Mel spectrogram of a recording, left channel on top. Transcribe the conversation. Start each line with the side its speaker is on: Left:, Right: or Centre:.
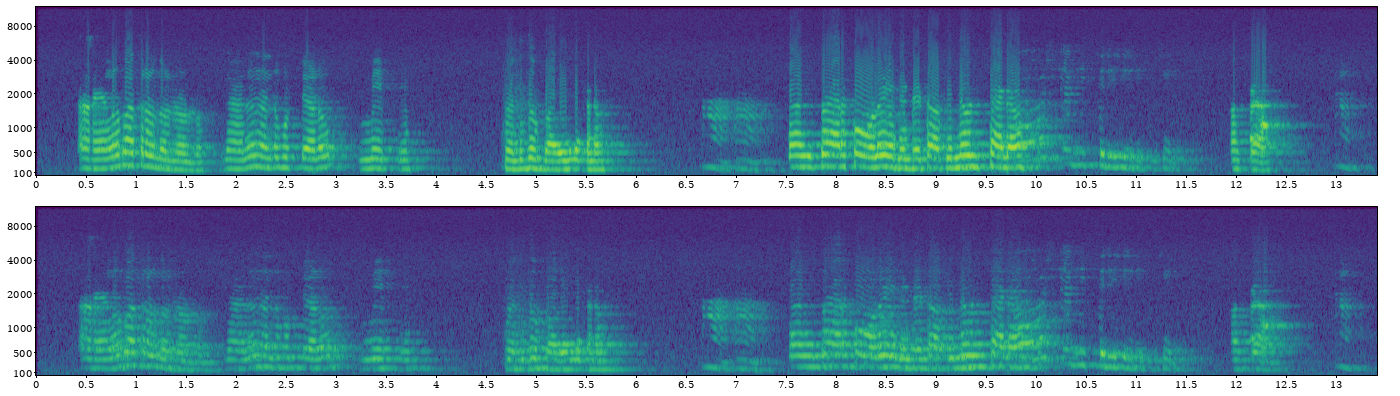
Left: ആഹ് ഞങ്ങള്ൾ മാത്രമന്നോല്ലള്ളൂ ഞാനും രണ്ട് കുട്ടികളും ഉമ്മയും ഉപ്പയും
Centre: ഉം.
Left: ഹസ്ബന്റ് ദുബായിലാണ്
Centre: ആഹ് ആഹ്
Left: ആ ഇപ്പൊ വേറെ കോള് വരുന്നുണ്ട് പിന്നെവിളി ച്ചാലോ
Centre: പ്പോ ശരി ശരി ശരി ശരി
Left: ഓക്കെ
Centre: ആഹ്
